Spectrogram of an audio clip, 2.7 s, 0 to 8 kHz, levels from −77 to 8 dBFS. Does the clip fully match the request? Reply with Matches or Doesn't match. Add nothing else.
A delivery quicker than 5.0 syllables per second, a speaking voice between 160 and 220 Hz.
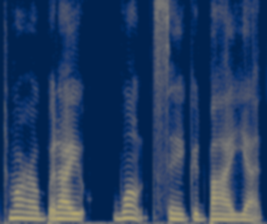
Doesn't match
